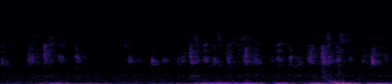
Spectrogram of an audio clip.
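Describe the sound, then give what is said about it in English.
Quiet, rapid clicking of keys being typed in uneven bursts, with a brief pause before the tapping picks up again. No one speaks. “I hear typing.”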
